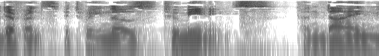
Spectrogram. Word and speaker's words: condign: And these two words are condign and congruous. Condign, spelled C-O-N-D-I-G-N, it has a silent G in that word, comes from the Latin word condignus, and it means adequate.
